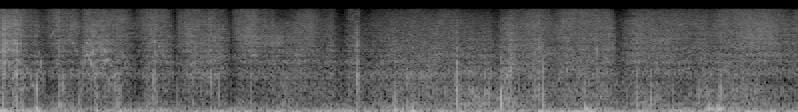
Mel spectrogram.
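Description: Fingers pinch, rub and scratch the sleeve cuff of a worn beige quilted nylon puffer jacket. The result is a steady, soft rustling and crinkling with faint bright scratchy hiss over a low, muffled rumble, with small swishes scattered throughout.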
